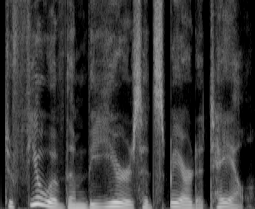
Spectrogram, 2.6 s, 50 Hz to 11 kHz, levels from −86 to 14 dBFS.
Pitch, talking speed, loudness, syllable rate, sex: 190 Hz, 235 wpm, -16 LUFS, 4.4 syllables/s, female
